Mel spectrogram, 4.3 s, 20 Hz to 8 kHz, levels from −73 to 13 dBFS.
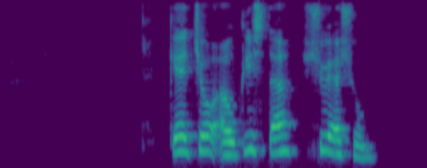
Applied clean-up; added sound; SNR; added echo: none; none; none; none.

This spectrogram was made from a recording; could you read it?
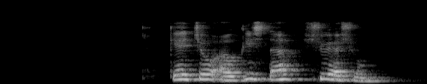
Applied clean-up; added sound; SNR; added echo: none; none; none; reverberation time 0.6 s.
